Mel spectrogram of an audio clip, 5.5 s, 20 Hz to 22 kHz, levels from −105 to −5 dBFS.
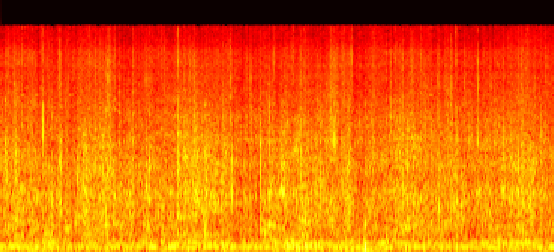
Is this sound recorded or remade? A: remade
